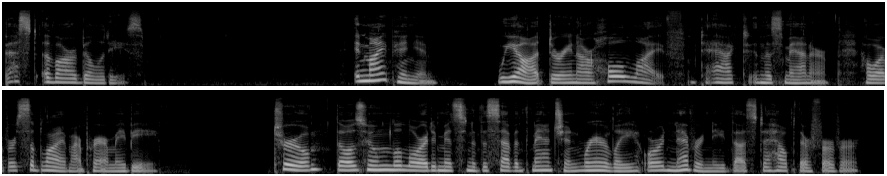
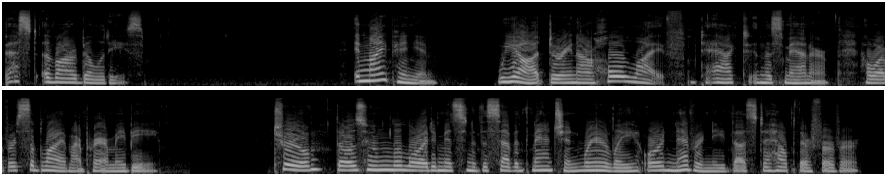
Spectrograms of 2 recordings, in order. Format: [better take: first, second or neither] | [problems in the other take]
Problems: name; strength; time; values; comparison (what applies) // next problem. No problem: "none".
first | distortion; slight; 10 dB below the speech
